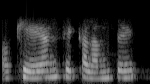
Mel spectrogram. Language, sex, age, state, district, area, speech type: Bodo, female, 18-30, Assam, Kokrajhar, urban, conversation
